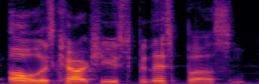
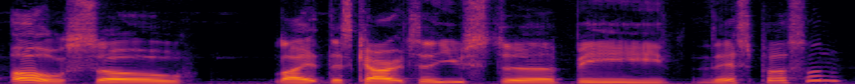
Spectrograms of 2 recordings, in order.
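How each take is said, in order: First: Quick matter-of-fact statement, falling on "person"; confident downward statement. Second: Slow and unsure, rising into a question on "person"; upward questioning inflection. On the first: Player stating known lore as fact, confidently, "person" falling. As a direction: state it as settled fact, letting "person" drop. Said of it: "you should be able to say". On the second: Player puzzling out a character's backstory, asking, with "person" rising. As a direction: draw it out, then lift "person" as if asking. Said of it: "like you're asking it as a question".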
